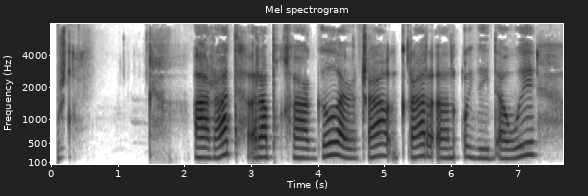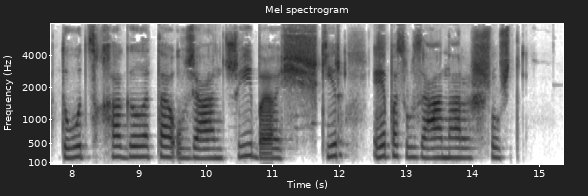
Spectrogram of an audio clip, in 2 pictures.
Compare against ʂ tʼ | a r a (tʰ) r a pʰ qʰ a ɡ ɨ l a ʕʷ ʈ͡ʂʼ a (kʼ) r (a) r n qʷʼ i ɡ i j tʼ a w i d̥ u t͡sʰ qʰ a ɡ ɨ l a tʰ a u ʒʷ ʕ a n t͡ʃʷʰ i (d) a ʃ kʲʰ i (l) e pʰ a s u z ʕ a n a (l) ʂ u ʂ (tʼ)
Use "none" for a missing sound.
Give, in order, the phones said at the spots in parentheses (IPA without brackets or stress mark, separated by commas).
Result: tʰ, kʼ, a, b, r, r, tʼ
